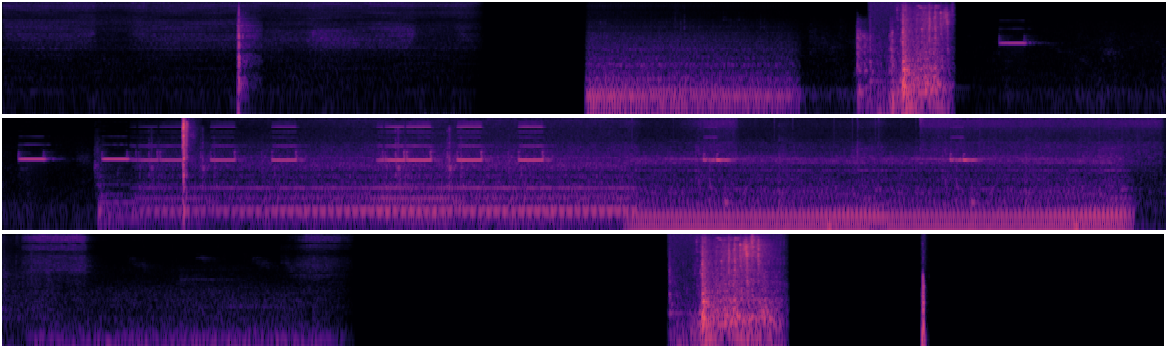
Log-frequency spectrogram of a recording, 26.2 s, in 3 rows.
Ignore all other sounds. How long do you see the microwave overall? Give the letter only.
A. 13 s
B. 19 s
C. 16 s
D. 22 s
A.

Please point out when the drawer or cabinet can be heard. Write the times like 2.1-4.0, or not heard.
6.5-7.2, 22.4-23.4.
